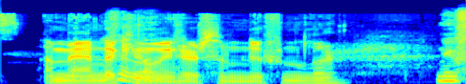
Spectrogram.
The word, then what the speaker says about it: Newfoundland: Newfoundland. Newfoundland. Newfoundland. Newfoundlander. Newfoundland. Newfoundland. There you go. There's no D's. Don't say the D's. Amanda, can we hear some Newfoundland?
